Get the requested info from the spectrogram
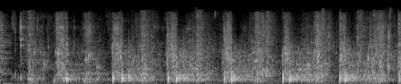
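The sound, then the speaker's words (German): Laundry pounded with a washing plunger in a tub of water: steady, evenly spaced thuds about twice a second, each with a wet slosh and squelch, with no talking. “Jetzt kommt die Wäsche noch einmal in die Wanne und wird durchgestampft. Hier habt ihr einen Stampfer.”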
